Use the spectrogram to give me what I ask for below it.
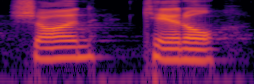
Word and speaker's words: Cannell: and Sean Cannell at Sean Cannell, rhymes with channel, over on Instagram so we can see your favorite episode so far.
